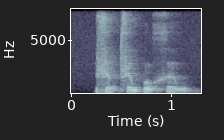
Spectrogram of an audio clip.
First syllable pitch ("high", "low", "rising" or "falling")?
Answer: low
